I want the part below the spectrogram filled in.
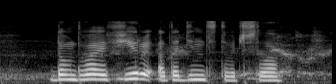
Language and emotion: Russian, neutral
